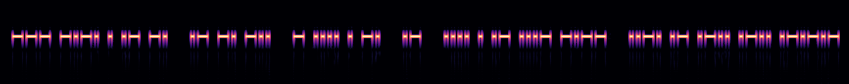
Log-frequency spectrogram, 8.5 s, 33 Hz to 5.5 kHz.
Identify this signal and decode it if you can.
Morse code, heard as a keyed tone, about 35 wpm, 600 Hz. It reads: OCEAN AND THEN A HEAVY FALL.
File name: the old man and the sea 2 35wpm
